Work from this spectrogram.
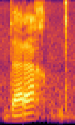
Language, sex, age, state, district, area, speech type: Urdu, male, 45-60, Telangana, Hyderabad, urban, read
